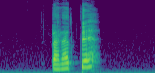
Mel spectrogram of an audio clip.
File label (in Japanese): voice waratte akarume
